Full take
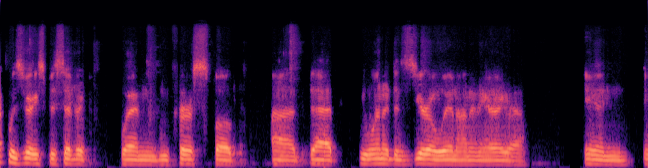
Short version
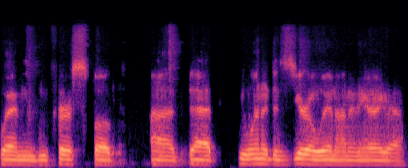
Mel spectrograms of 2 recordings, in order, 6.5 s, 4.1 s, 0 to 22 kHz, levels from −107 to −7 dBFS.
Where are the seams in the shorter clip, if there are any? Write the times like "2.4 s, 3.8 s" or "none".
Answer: none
